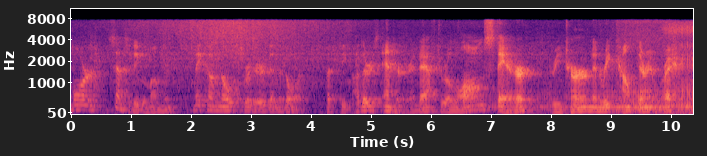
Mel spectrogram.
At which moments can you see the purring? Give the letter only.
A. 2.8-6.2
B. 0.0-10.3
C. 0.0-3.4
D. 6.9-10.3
D.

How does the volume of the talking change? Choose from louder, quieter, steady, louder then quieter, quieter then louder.
louder.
